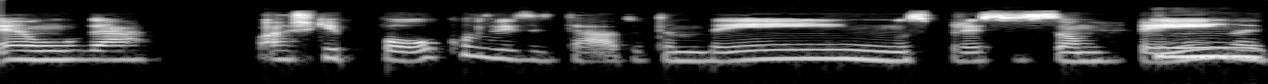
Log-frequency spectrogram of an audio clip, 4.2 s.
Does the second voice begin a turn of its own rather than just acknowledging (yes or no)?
yes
